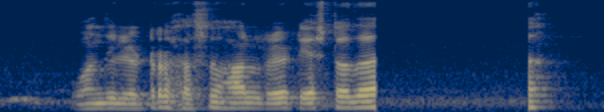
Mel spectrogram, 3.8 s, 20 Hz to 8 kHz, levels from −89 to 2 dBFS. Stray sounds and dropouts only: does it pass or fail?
pass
